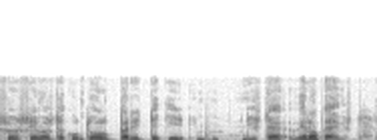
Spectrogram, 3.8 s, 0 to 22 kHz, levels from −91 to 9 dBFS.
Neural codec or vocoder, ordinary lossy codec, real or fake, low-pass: none; none; real; 9.9 kHz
